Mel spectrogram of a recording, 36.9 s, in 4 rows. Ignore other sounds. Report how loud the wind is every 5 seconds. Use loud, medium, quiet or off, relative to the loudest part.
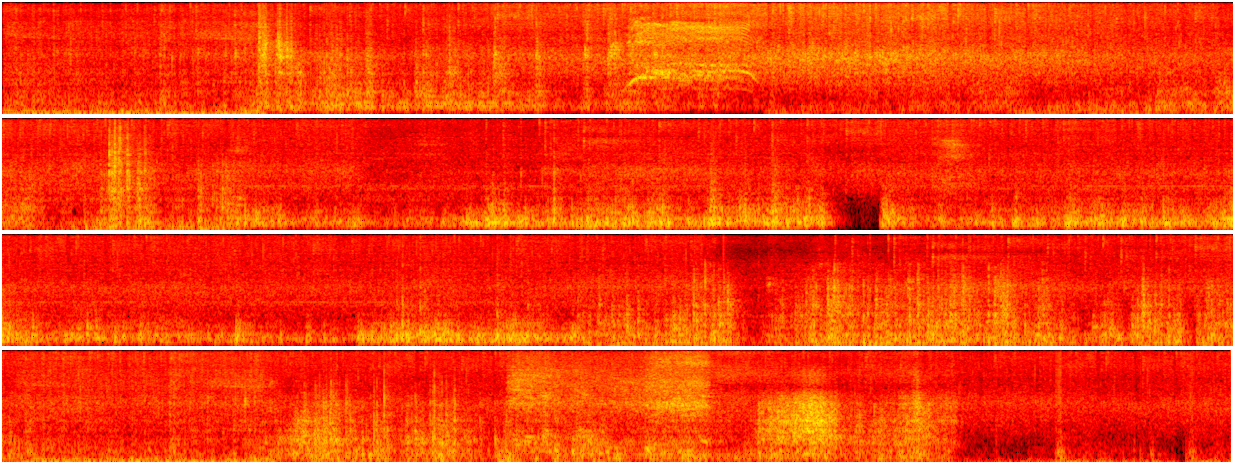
medium, medium, loud, loud, loud, loud, loud, quiet.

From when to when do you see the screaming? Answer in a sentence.
You can hear the screaming from 4.7 to 5.7 s.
